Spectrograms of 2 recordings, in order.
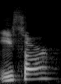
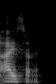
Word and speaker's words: Isar: We've got, was it ESAR? Or is it ISAR? No, ESAR's right.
